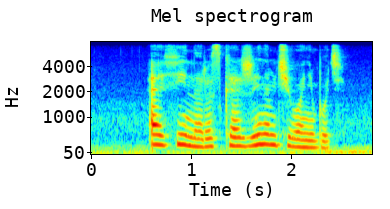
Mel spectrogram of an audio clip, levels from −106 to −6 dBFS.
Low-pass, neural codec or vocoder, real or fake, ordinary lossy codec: 7.2 kHz; none; real; none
